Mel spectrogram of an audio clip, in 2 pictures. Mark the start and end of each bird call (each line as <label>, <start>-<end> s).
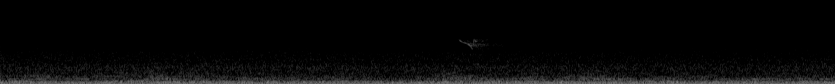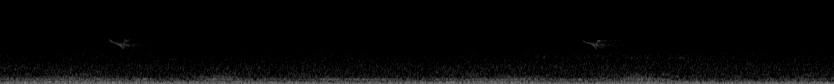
Baltimore Oriole (Icterus galbula), 4.4-5.0 s
Baltimore Oriole (Icterus galbula), 9.2-9.9 s
Baltimore Oriole (Icterus galbula), 14.0-14.6 s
